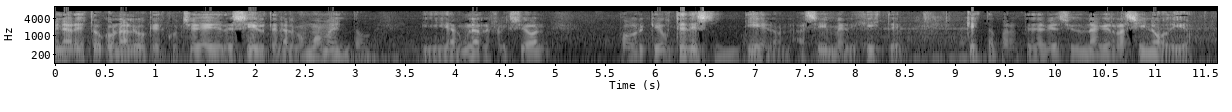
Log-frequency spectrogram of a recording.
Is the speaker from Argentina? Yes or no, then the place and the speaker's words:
yes; Argentina; Bueno, yo como argentino te digo que desearía que tu país y el nuestro algún día se sienten a conversar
